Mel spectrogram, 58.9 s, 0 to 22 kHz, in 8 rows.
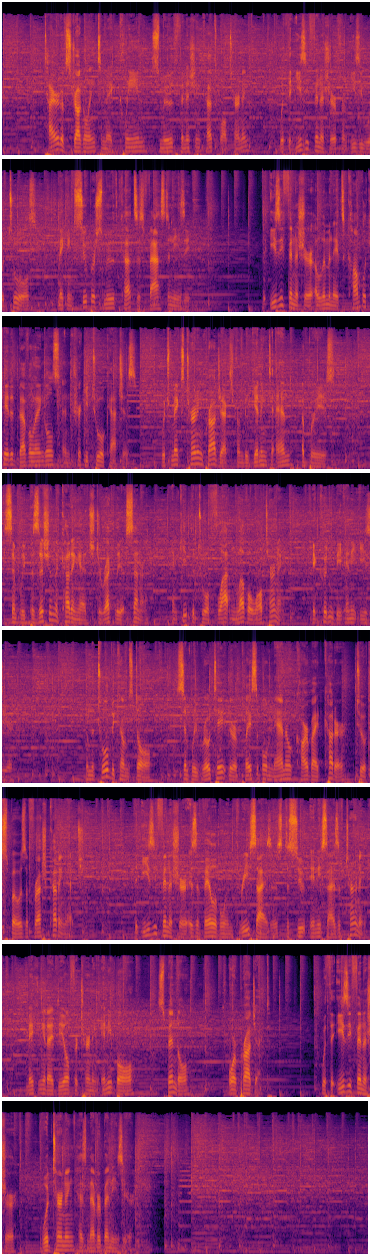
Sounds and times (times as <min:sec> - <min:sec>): Music: 0:00.0 - 0:58.8
Speech: 0:00.8 - 0:11.2, 0:12.6 - 0:21.4, 0:22.1 - 0:29.7, 0:31.1 - 0:38.5, 0:39.4 - 0:48.0, 0:48.6 - 0:49.6, 0:50.5 - 0:54.2.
